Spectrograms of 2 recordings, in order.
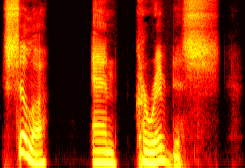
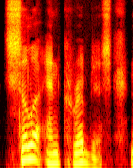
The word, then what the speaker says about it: Scylla and Charybdis: The next one on my list today is, I actually learned how to say this properly, Scylla and Charybdis. Scylla and Charybdis.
